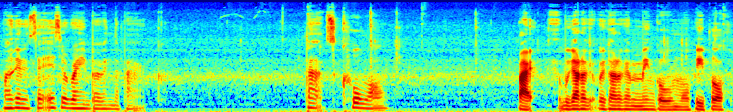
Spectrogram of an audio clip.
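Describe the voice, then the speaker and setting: A man reacting aloud while playing a game, expressive and full of gushing exclamations. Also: medium pitch, moderate pace, vocal fry, long pauses, slight background noise. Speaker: gaming video creator. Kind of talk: live gameplay reaction and reading dialogue aloud.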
